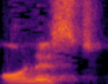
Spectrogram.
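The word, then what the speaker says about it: honest: जैसे कि आप लोगों ने सुना होगा, जैसे कि ऑनेस्ट, जैसे कि ऑनेस्ट में क्या होता है, आप एच को साइलेंट रखते हो, प्रोनाउंसिएशन कैसे होता है, ओ से होता है, राइट।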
